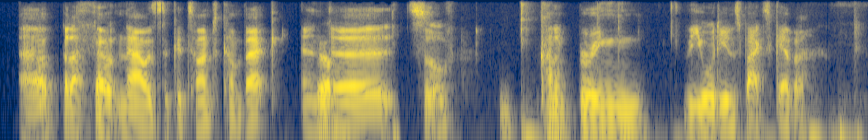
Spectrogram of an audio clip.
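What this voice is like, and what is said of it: Tired, low-energy voice. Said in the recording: “I have been a COVID patient ... my voice is very low on energy.”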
